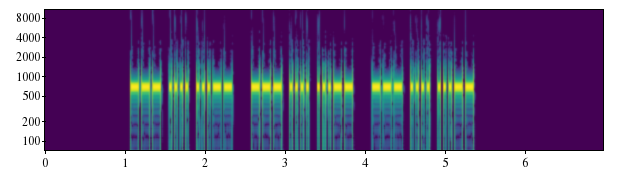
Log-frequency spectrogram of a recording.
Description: Morse code, heard as a keyed tone, about 34 wpm, 700 Hz. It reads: OH3 OH3 OH3
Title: Callsign Prefixes for Top 25 DXCC - Repeated 3x - 35wpm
